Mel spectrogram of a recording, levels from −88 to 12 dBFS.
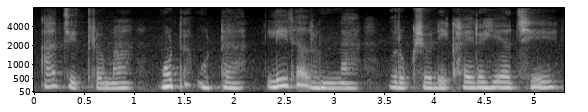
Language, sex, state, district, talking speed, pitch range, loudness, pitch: Gujarati, female, Gujarat, Valsad, 115 wpm, 180-205 Hz, -17 LUFS, 190 Hz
